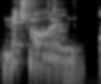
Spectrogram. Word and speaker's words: Mitch Moeller: You did, Mitch Moeller.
